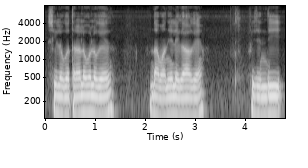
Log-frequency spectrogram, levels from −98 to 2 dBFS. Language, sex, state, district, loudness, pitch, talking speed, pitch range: Chakma, male, Tripura, Dhalai, -14 LUFS, 120 Hz, 110 wpm, 115-125 Hz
